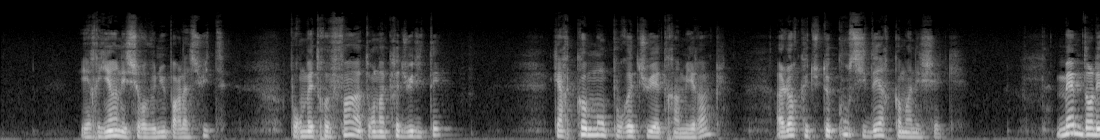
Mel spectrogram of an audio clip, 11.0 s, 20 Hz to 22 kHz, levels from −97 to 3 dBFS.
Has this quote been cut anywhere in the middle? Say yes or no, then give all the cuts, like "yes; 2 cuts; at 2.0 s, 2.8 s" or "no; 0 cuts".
no; 0 cuts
